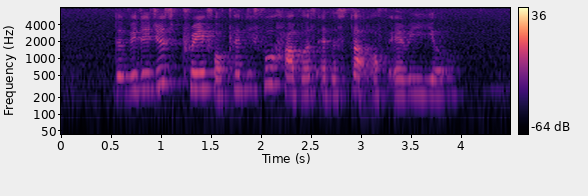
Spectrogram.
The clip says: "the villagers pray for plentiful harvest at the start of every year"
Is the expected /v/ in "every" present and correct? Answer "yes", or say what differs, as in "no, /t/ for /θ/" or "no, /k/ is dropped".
no, /v/ is dropped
